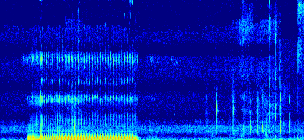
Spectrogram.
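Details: A French bulldog snoring.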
